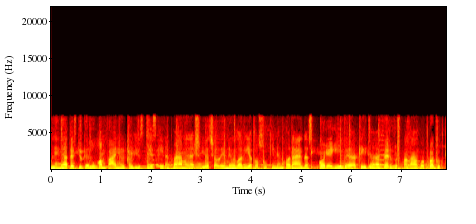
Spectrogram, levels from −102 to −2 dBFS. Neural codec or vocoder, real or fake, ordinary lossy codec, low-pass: codec, 16 kHz, 1 kbps, X-Codec, HuBERT features, trained on general audio; fake; MP3, 64 kbps; 7.2 kHz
